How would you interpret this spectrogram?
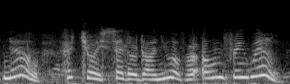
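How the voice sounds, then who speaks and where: A woman's voice: high-pitched, lively intonation, normal speed. An actress playing a composed, sly middle-aged mother of the bride, precise and theatrical, in a radio drama. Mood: composed, reassuring. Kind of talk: old-time radio drama acting. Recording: dull 1970s radio broadcast, music underneath.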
